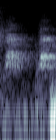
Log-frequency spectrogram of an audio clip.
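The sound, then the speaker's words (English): A dog barks once in a brief, fairly quiet burst of short, tonal yelping sounds, heard alone without talk. “That's my dog.”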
